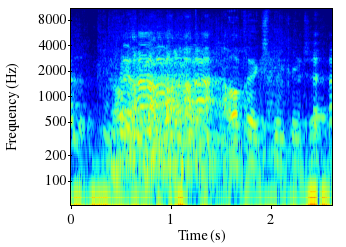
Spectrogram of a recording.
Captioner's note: laughter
